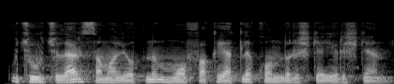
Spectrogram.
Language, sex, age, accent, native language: Uzbek, male, 18-24, Xorazm, Uzbek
